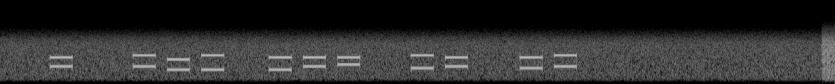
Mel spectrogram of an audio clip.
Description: DTMF, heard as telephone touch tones, dialled by machine, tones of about 220 ms, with radio hiss and a squelch burst at the end. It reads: 8 913 280 68 59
